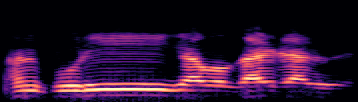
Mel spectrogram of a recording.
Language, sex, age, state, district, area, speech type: Bengali, male, 45-60, West Bengal, Hooghly, rural, conversation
